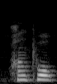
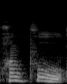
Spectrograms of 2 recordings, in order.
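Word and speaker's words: 黃埔: 이런 의열 활동만으로는 독립이 어렵다라고 해서 그 황포 군관학교, 뭐 중국 발음으로 황푸 군관학교에 이제 들어가죠.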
